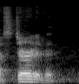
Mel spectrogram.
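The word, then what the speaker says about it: Sturdivant: Now, how do you say your last name? Uh, Sturdivan. Sternovan. Okay. Yeah, Sturdivan. Yeah, I know. Get a little tricky, but yeah, it's a little tricky.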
